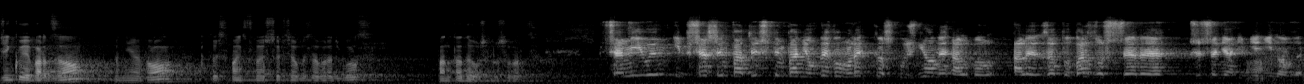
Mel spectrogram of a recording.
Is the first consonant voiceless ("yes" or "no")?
no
